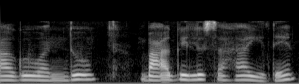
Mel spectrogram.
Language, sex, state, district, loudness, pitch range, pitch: Kannada, female, Karnataka, Koppal, -19 LUFS, 195-225 Hz, 205 Hz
